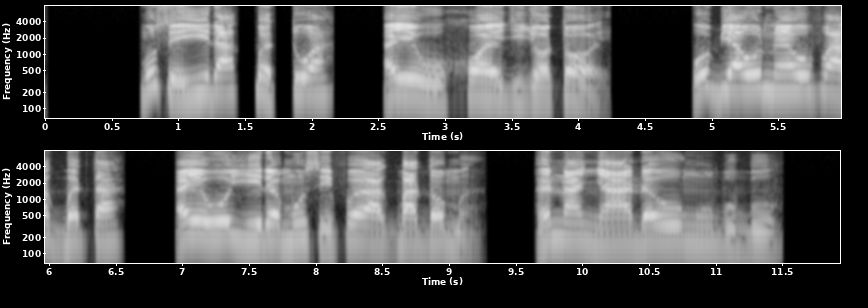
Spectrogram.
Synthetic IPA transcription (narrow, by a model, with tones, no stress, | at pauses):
mo˦se˨ji˦ɖa˦k͡pɛ˦t̪o˦a˦ | e˦jɛ˦wo˨xɔ˦ɛ˨d͡ʑi˨d͡ʒɔ˨t̪ɔ˦ɛ̰˨ | wo˦bi˦a˨wo˦nɔ̃˦a˦wo˦ɸɛ˦a˨ɡ͡bɛ˦t̪a˦ | e˦jɛ˦wo˦ji˨ɖə˦mo˦se˨ɸə˦a˨ɡ͡ba˨d̪ɔ˦mɛ̰̃˨ | ɦɛ˦nã˦ɲã˨ɖɛ˦wo˦ŋũ˦bu˨bu˦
